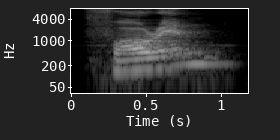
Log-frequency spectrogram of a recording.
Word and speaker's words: foreign: When G follows an N, it is silent. Okay, and the examples are Dane, foreign, no, gnome, benign, sign, or yes, sign, malign, design, resign, feign. Words where H is always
